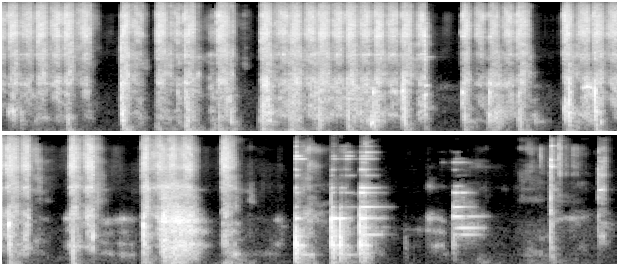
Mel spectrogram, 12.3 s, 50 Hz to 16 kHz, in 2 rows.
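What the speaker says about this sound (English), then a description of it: "So now we're gonna give the bracket a little clean." A brush scrubs a car brake caliper bracket on a 2019 Vauxhall Astra in repeated close, harsh rasping strokes with short pauses, followed near the end by a few light metallic clinks.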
